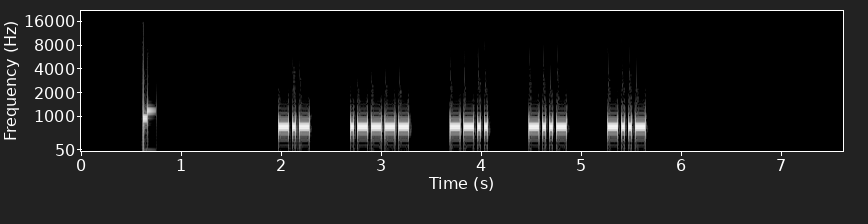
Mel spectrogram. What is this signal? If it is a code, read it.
Morse code, heard as a keyed tone, about 34 wpm, spaced as for 16 wpm, 700 Hz. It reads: K1ZXX
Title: USA Call Signs - 4x Character Spacing - 35wpm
